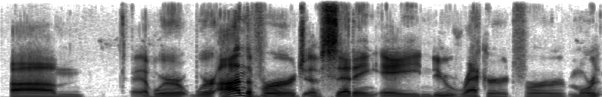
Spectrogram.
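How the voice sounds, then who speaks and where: A middle-aged man from the Chicago area, with a general American accent and a low-pitched voice, hosts a live gaming stream. In a dry recording, he greets viewers by name in upbeat, casual chatter packed with fillers and restarts.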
